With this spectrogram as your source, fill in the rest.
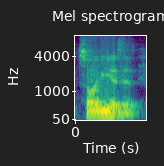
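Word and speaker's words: psoriasis: vitiligo witty लगो और प सोरि एसस मतलब पी उसमें साइलेंट होता है सोरि एसस हां जी ये सब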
